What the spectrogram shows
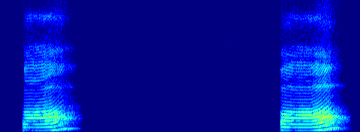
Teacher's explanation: el tono dos Es un tono que sube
